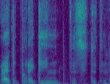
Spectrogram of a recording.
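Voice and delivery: very quiet hushed whisper, barely voiced. In a roleplay game, a player whispers a plan to a fellow character. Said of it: "I'm whispering to Heli".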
